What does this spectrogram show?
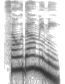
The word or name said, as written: ಸೌದಾಮನಿ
